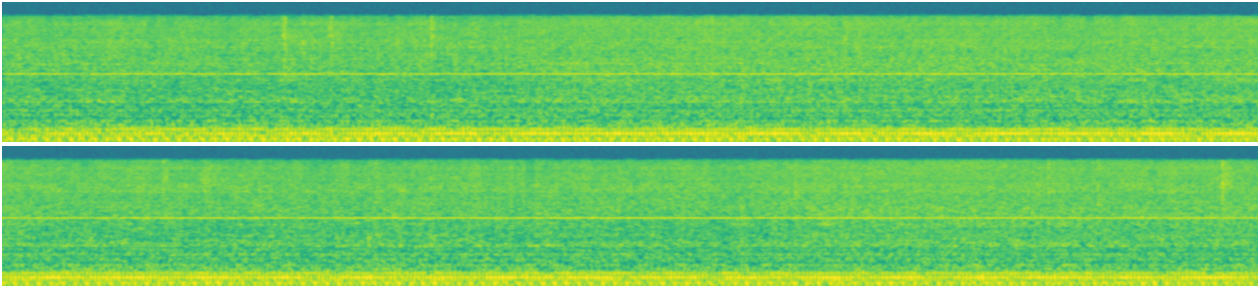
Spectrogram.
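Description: Steady low background hum with a faint thin high tone above it, unchanging throughout.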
